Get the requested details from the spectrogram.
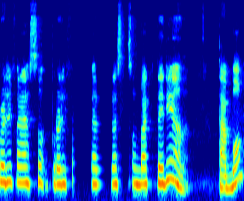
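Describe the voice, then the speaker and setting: Dry and close with no echo, a woman's high-pitched voice moves at a fairly quick pace. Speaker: medical student tutor. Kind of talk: lecture.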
